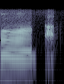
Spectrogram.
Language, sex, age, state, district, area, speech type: Odia, male, 18-30, Odisha, Ganjam, urban, conversation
